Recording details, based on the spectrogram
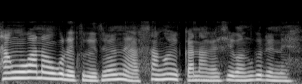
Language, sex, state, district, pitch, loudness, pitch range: Chakma, female, Tripura, Unakoti, 205 Hz, -12 LUFS, 185-235 Hz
